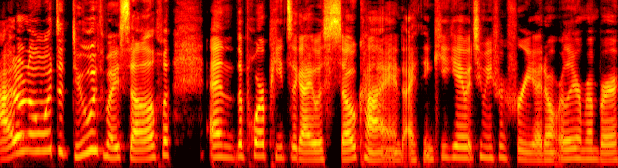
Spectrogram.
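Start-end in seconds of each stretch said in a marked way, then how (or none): 0.0-1.6 high, tearful, sobbing voice, crying while talking. Retelling being at a pizza place after being hit: imitating own past crying. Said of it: "I'm still crying because I'm just like".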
